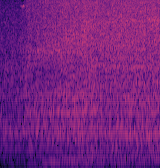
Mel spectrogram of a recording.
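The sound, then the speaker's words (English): A big rig's diesel engine roars up to full throttle during a state inspection near the ports, its deep growl climbing steadily in pitch and staying loud and continuous throughout, with no voices. “When you see my thumbs up, you push down your throttle, and again, all the way to the floor, real quick, ninety swing.”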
